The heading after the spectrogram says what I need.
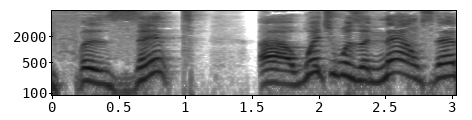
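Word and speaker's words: Physint: projects now first is fent now I ain't never even heard of this game it's called P it's spelled my bad p h y s i n t fent uh which was announced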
